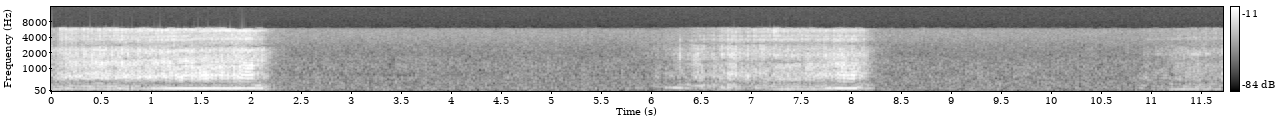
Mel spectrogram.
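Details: Roscoe, a dog dozing while standing up, snores in slow rounds: a harsh two-second rumble, a long pause, then another gravelly snore and the start of a third, indoors.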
